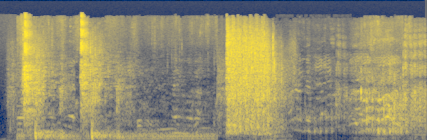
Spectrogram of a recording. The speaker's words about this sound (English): The sound of gunfire echoes through the trees.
